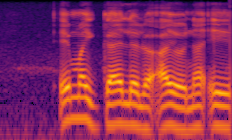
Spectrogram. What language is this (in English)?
Tswana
